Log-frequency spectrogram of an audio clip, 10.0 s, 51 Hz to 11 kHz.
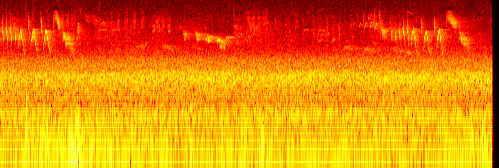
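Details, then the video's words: Redwing song in Helsinki, Finland, May 2013: short descending fluty phrases breaking into scratchy twittering, repeated among other birds' chirps over a steady low rumble of wind or distant traffic. "Song of Redwing, and sounds of other birds"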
